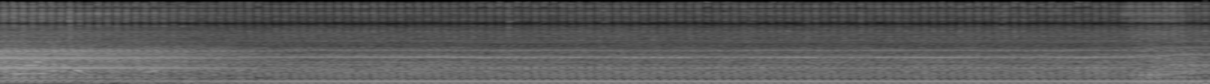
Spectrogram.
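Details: Citroën Méhari air-cooled engine idling after exhaust leak repair, fan refitted, check before test drive; steady even low idle, smooth regular beat, no ticking or puffing; healthy.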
